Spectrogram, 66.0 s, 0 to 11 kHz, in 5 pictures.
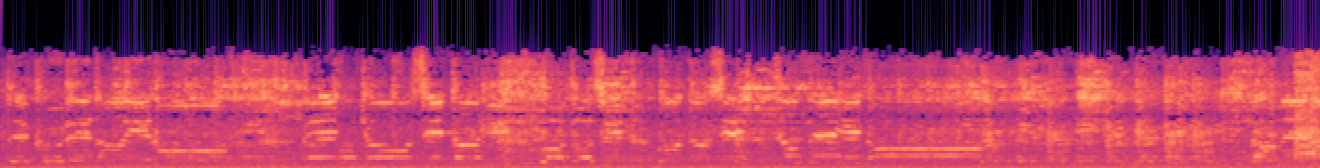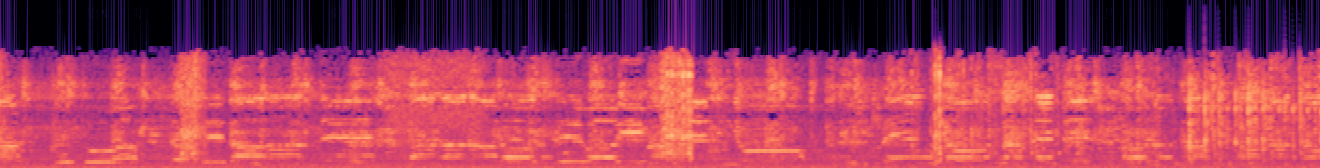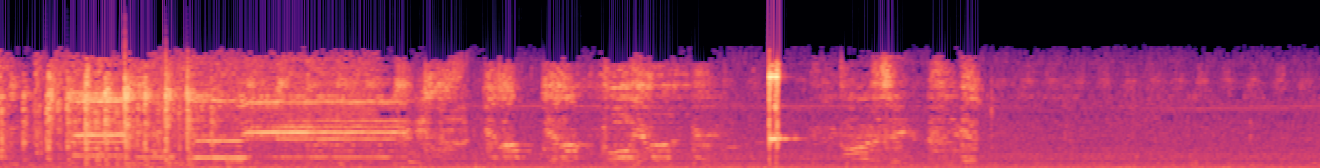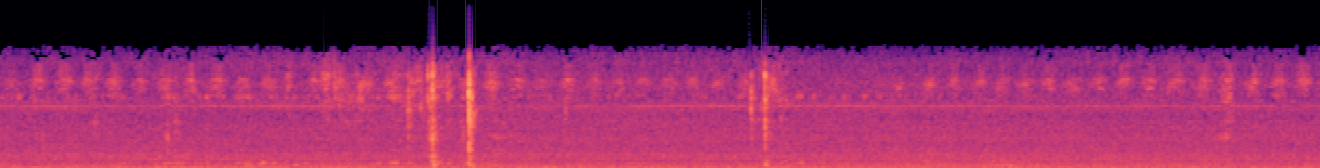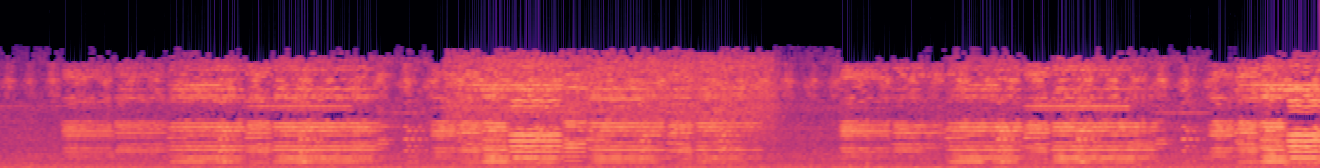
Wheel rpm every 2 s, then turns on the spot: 0, 0, 0, 0, 0, 0, 20, 20, 0, 10, 10, 10, 10, 10, 0, 0, 0, 0, 0, 0, 0, 0, 0, 0, 0, 0, 0, 0, 0, 0, 0, 0, 0.
none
